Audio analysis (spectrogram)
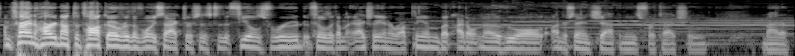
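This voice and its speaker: A man's voice: mid-range voice, fast, soft background music. A man giving casual, rambling game livestream commentary, with wry playful asides as he reads on-screen text aloud.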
